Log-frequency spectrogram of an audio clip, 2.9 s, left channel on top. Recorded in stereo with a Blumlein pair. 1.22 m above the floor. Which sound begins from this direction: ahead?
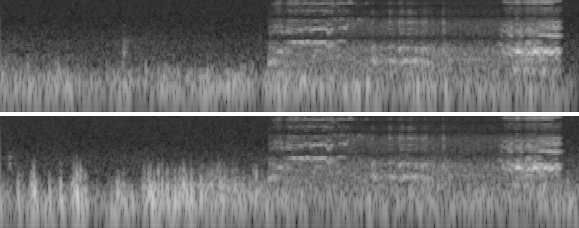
A squeak, at 1.3 s.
